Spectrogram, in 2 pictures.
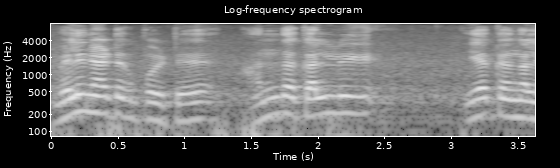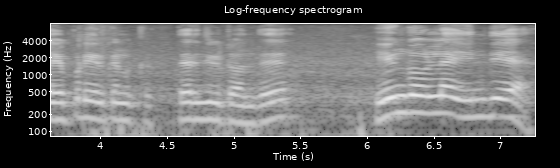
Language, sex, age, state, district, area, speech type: Tamil, male, 60+, Tamil Nadu, Cuddalore, urban, spontaneous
